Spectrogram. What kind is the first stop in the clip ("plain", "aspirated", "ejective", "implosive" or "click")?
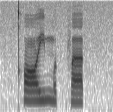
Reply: aspirated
